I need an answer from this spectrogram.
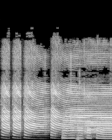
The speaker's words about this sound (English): You could have picked some sort of Game of Thrones themed song, you know. Well, that's all copyright, so just going with an air horn.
